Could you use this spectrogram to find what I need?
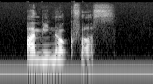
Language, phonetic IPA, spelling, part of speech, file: Polish, [ˌãmʲĩˈnɔkfas], aminokwas, noun, Pl-aminokwas.ogg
